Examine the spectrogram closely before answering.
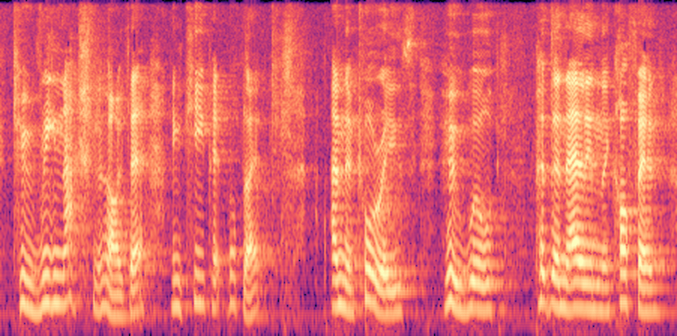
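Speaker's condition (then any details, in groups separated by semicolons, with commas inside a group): Cerebral palsy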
